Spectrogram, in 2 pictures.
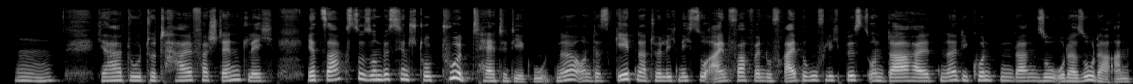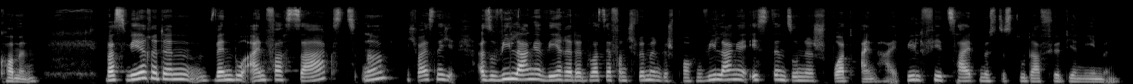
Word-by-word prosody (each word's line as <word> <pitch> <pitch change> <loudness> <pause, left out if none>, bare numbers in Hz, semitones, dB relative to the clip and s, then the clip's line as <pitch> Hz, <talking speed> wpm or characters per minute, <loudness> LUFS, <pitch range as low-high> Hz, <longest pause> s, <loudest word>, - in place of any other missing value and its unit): Mhm. 180 0 -6 0.4
Ja, 180 +1 +1
du, 185 -1 0
total 180 +1 -1
verständlich. 185 -3 -1 0.3
Jetzt 200 +1 +2
sagst 225 +7 +2
du 245 - +4
so 215 - +1
'n 215 - +4
bisschen 235 0 +2
Struktur 215 +7 +3
täte 160 -2 -1
dir 140 -2 -4
gut, 140 +4 -7
ne? 210 +5 +2
Und 170 +1 -4
das 165 0 -4
geht 230 +4 +4
natürlich 175 -1 -1
nicht 180 +1 -3
so 180 -1 +1
einfach, 180 +3 0
wenn 170 0 -2
du 160 - -4
freiberuflich 190 +5 -1
bist 200 0 +1
und 170 -1 -3
da 165 +1 +5
halt, 160 0 +1
ne, 190 +3 +1
die 195 - -4
Kunden 190 -3 -2
dann 165 +1 -1
so 165 0 0
oder 150 -1 +1
so 195 +5 +2
da 135 -6 -1
ankommen. 140 +2 -3 0.6
Was 200 0 +6
wäre 275 +5 +6
denn, 240 -6 +1
wenn 200 +2 +4
du 210 -2 +1
einfach 210 +3 0
sagst, 215 +5 +1
ne 250 +9 0 0.2
ich 215 - -17
weiß 215 +3 0
nicht, 230 -4 -2 0.2
also 205 0 +1
wie 250 - +6
lange 235 -3 +5
wäre 195 0 +3
denn 185 -1 -1
du 190 - -4
hast 195 - -1
ja - - +2
von 190 -2 -6
Schwimmen 195 +1 -3
gesprochen, 165 -1 -10
wie 205 +4 0
lange 220 0 +1
ist 210 +1 -2
denn 215 -2 -1
so 180 -1 -3
'ne 175 -1 -3
Sporteinheit? 150 -4 -4
Wie 200 - -1
l 200 - -3
viel 195 -1 -3
Zeit 165 -3 0
müsstest 160 +1 -6
du 155 - -6
dafür 145 0 -5
dir 145 0 -7
nehmen? 130 -1 -7
185 Hz, 205 wpm, -25 LUFS, 165-205 Hz, 0.6 s, Was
